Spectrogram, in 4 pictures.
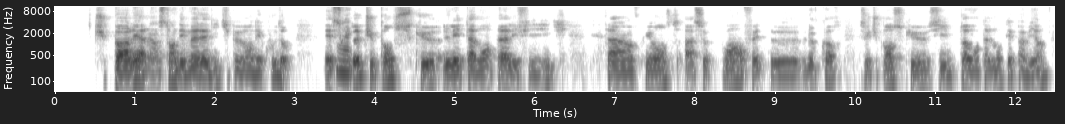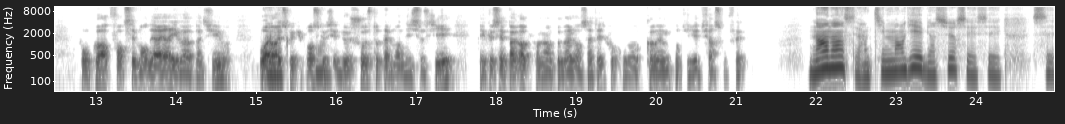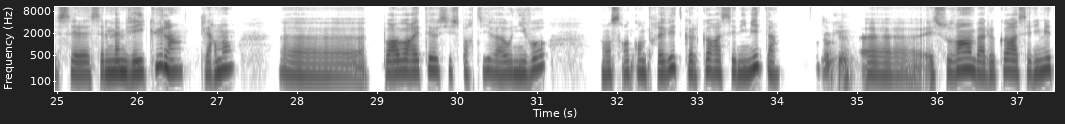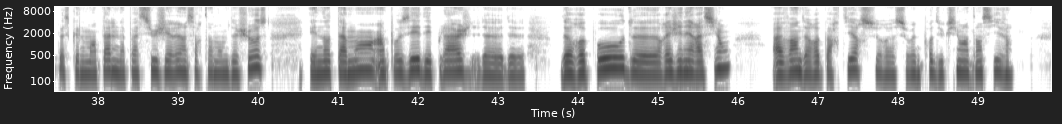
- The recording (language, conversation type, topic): French, podcast, Comment poses-tu des limites pour éviter l’épuisement ?
- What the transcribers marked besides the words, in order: other background noise; drawn out: "heu"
